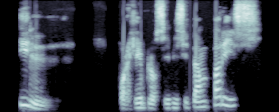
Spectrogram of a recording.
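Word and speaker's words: île: Entonces, la pronunciación sería il.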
